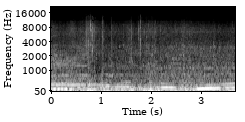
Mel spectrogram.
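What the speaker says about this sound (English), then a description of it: "right now, building up the revs, building, pop the clutch" A 150bhp Lexus revs hard in first gear while drifting at a drift track, its engine note droning loud and steady, with the pitch climbing and dropping throughout.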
